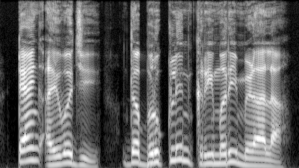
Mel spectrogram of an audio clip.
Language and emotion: Marathi, neutral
